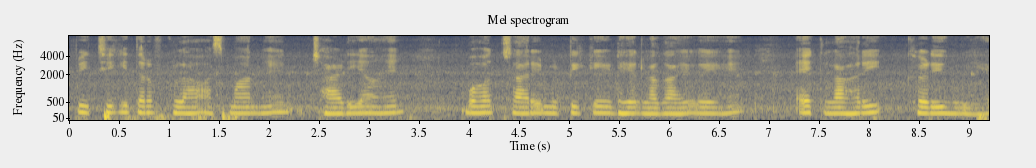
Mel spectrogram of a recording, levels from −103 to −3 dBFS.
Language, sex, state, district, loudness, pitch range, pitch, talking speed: Hindi, female, Chhattisgarh, Kabirdham, -19 LUFS, 170-190 Hz, 175 Hz, 135 wpm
